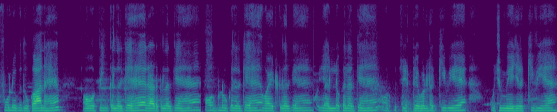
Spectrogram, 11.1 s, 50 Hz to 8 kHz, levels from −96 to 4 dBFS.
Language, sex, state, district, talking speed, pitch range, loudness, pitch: Hindi, female, Uttar Pradesh, Muzaffarnagar, 205 wpm, 165-180 Hz, -33 LUFS, 170 Hz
